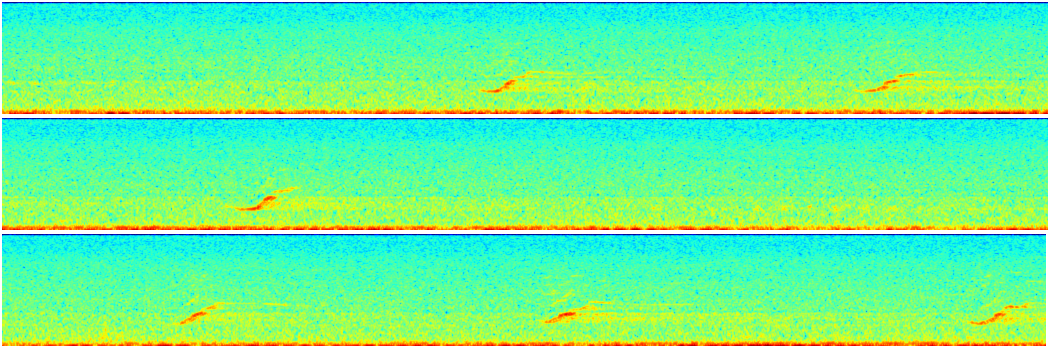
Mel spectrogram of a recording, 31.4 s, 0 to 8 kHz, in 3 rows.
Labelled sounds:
5.0	5.7	humpback whale, 0.80 to 1.2 kHz
8.8	9.4	humpback whale, 0.80 to 1.2 kHz
13.1	13.5	humpback whale, 0.80 to 1.2 kHz
22.8	23.3	humpback whale, 0.80 to 1.2 kHz
23.5	23.8	humpback whale, 1.0 to 1.2 kHz
26.5	27.0	humpback whale, 0.80 to 1.2 kHz
30.9	31.3	humpback whale, 0.80 to 1.2 kHz

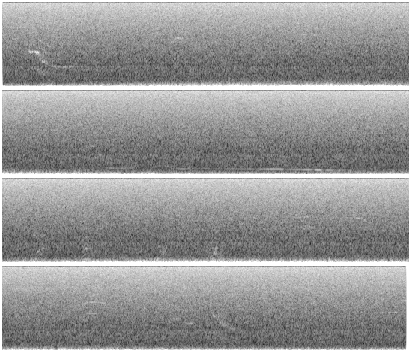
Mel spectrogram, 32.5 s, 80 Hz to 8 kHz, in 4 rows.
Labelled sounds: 0.5	0.8	killer whale, Bigg's (transient), 1.2 to 1.5 kHz
28.9	29.1	killer whale, Bigg's (transient), 0.80 to 0.99 kHz

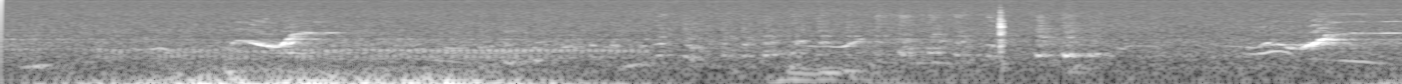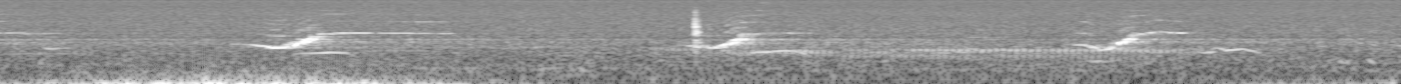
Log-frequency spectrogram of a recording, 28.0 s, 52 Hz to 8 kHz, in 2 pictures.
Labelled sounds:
2.9	3.4	humpback whale, 0.80 to 1.2 kHz
13.2	14.1	humpback whale, 0.80 to 3.5 kHz
17.0	18.5	humpback whale, 0.80 to 2.2 kHz
21.3	21.7	humpback whale, 0.80 to 3.2 kHz
25.2	25.9	humpback whale, 0.80 to 2.4 kHz

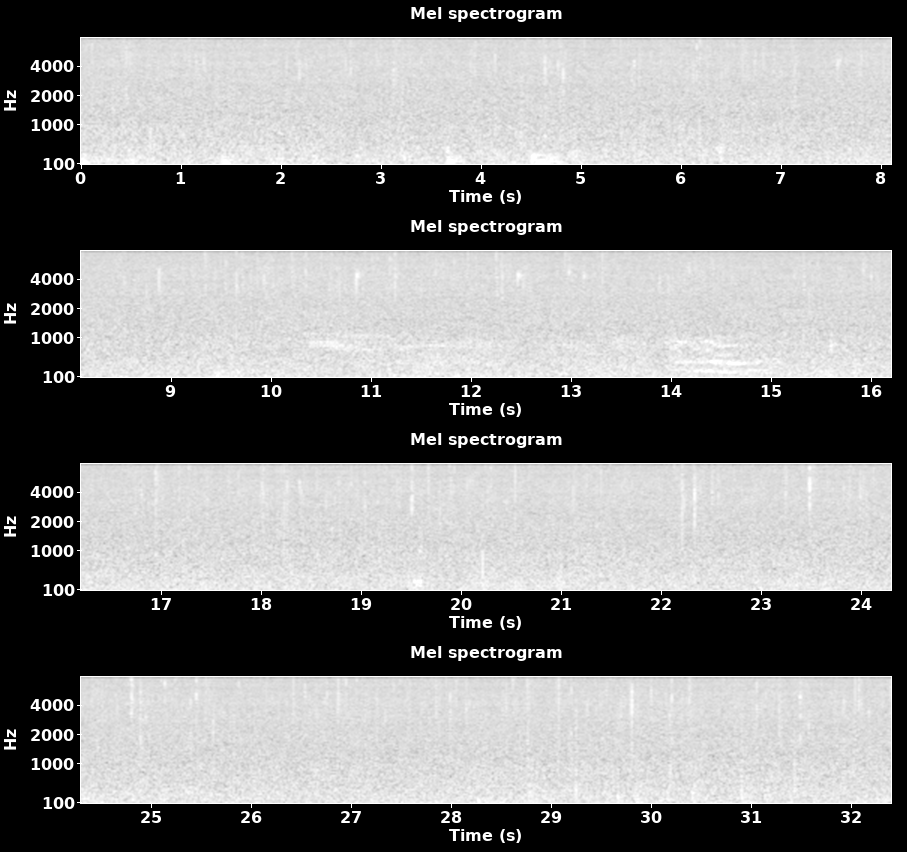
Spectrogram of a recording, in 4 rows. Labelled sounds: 10.4	10.8	humpback whale, 0.78 to 0.97 kHz

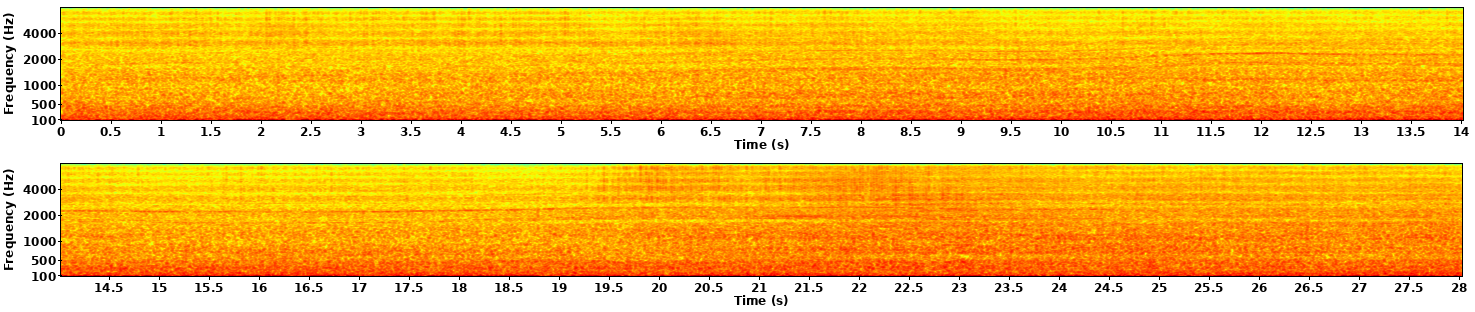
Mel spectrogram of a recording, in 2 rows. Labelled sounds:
11.5	12.4	killer whale, 1.7 to 3.0 kHz

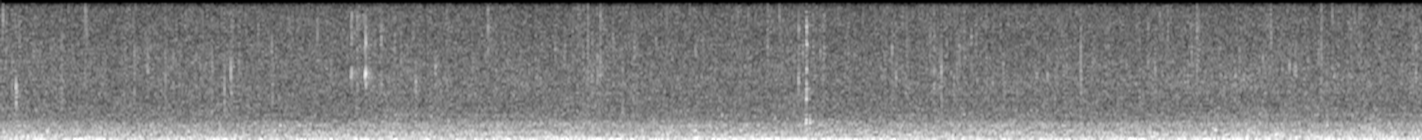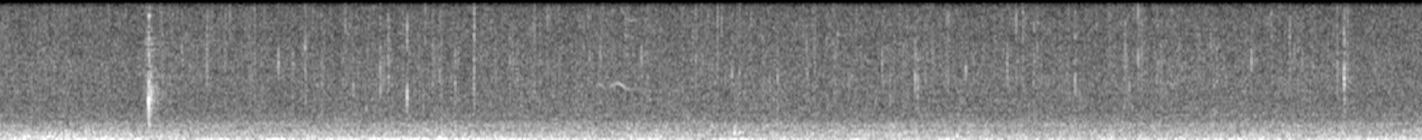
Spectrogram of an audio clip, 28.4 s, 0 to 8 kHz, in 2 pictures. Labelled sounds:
20.3	20.6	Pacific white-sided dolphin, 2.9 to 3.3 kHz

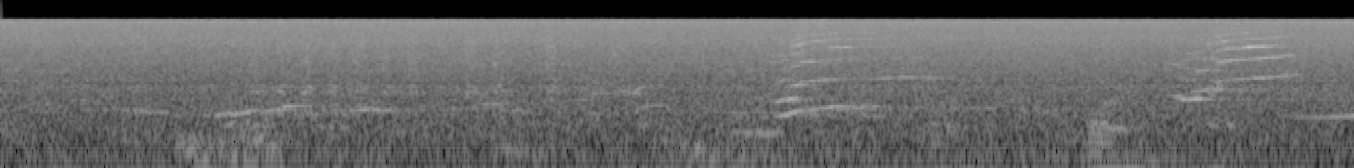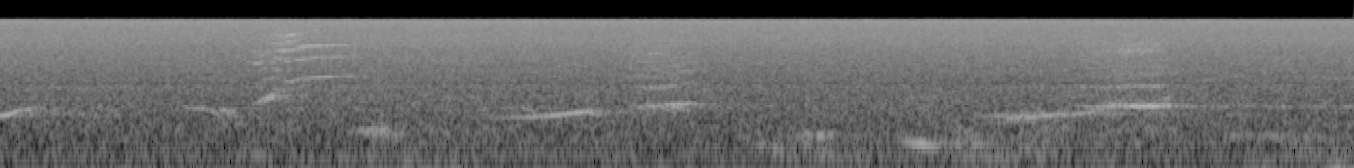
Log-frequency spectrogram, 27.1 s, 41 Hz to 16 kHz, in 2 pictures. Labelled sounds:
7.9	9.2	humpback whale, 0.80 to 3.9 kHz
12.2	13.0	humpback whale, 0.90 to 5.0 kHz
16.3	17.0	humpback whale, 0.80 to 6.3 kHz
24.8	25.1	humpback whale, 2.5 to 2.7 kHz

